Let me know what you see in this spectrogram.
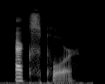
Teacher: It's pronounced explore with the stress on the second syllable.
